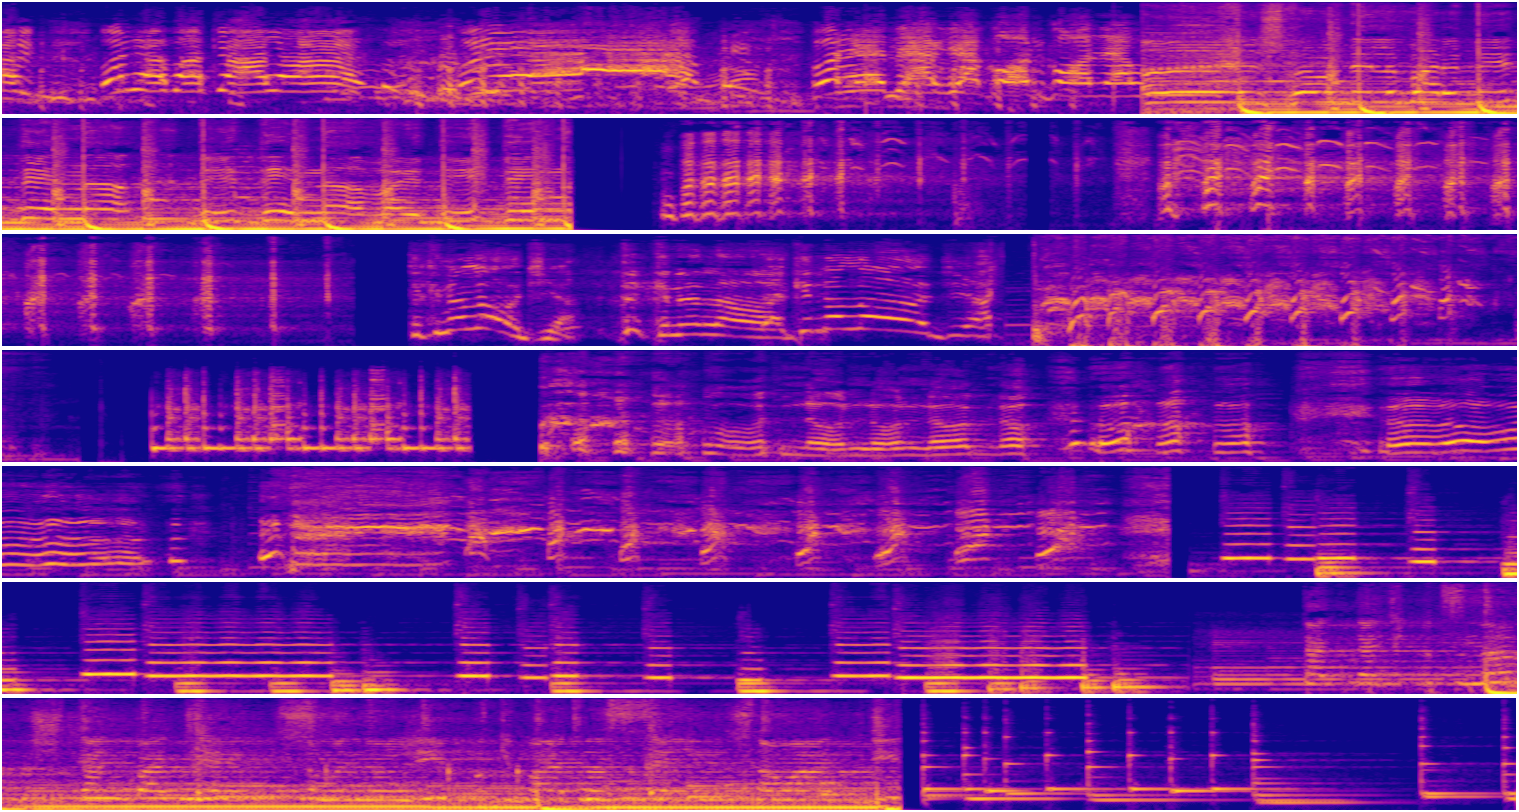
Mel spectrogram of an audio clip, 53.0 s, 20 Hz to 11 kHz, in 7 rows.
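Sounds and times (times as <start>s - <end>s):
laughter: 1.7s - 5.6s, 10.8s - 16.9s, 20.3s - 22.9s, 25.4s - 26.7s, 27.6s - 29.1s, 31.6s - 36.0s
music: 5.7s - 10.4s, 36.2s - 53.0s
person giggling: 27.7s - 29.1s, 30.5s - 36.0s.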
